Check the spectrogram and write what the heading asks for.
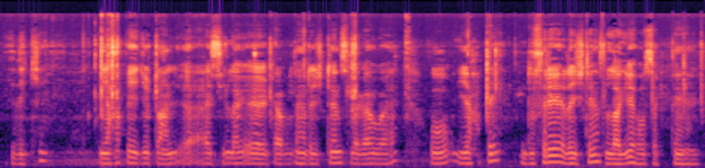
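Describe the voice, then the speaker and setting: Man, TV repair tutor, chatty and relaxed, phone mic over the bench, faint hiss. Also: mid-range voice, a little fast. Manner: conversational, keeps adding "है ना" and "दोस्तों". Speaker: TV repair instructor. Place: workshop bench, voice behind handheld phone camera.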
